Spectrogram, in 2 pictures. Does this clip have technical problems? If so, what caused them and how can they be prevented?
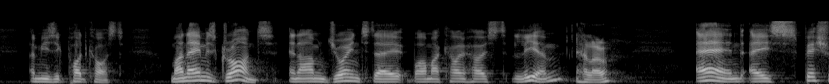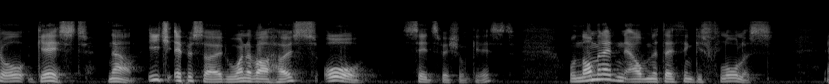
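No, the speech shows no technical faults, and it has the band-limited character of a Bluetooth mSBC headset link, with no content above about 7.7 kHz.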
